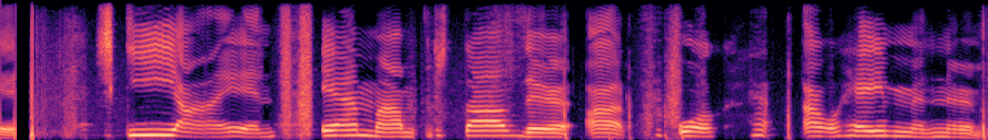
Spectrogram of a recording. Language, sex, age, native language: Icelandic, female, 7, Icelandic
